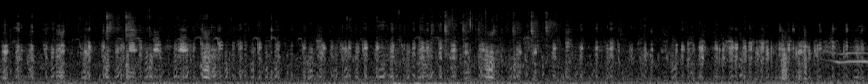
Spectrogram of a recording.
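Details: Swans in their natural habitat giving dense, overlapping nasal honks, short and repeated several times a second in an uneven chorus, over a steady low background rumble.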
